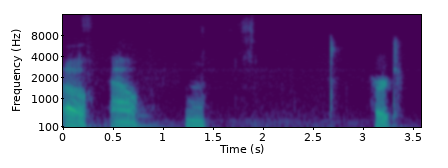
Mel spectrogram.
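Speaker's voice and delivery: mock very slow, flat, unbothered deadpan monotone. Mocking a movie character's unbothered reaction to being hurt: imitating a flat reaction. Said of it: "I like how he's just like".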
